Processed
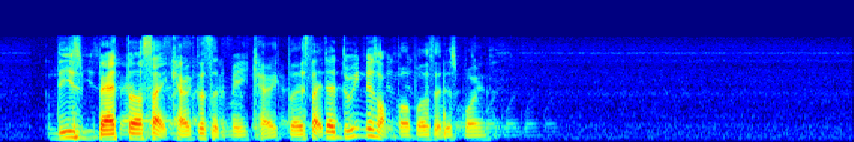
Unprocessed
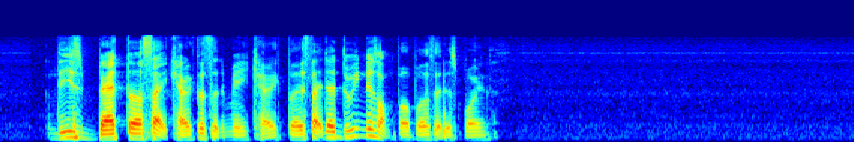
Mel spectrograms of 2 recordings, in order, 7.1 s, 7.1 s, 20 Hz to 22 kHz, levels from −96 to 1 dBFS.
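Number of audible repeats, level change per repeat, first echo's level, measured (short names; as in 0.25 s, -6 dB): 3, -4.5 dB, -23.0 dB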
